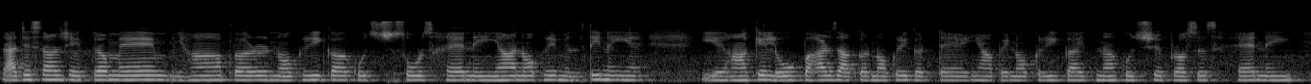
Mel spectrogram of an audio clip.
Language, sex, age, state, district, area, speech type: Hindi, female, 30-45, Rajasthan, Jodhpur, urban, spontaneous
